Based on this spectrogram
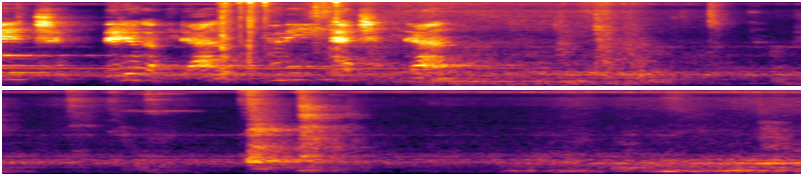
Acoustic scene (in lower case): elevator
